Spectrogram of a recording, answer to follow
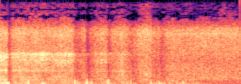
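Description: Steady rushing noise of ventilation fans in a large hall, picked up by the lecture microphone, with a few faint ticks about a second in.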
